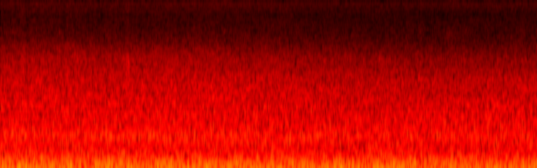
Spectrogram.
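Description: Steady low background noise with a hiss and a low rumble, with no distinct sound events.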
